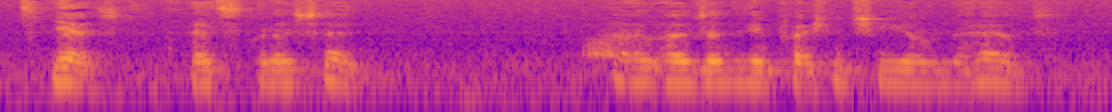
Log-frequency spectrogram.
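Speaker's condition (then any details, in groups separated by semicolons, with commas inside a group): Parkinson's disease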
